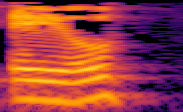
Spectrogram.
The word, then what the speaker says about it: El: The word El here, and because of the ending on it, the vowel has changed at the beginning, but it would be El. That's a long E vowel, A, El.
